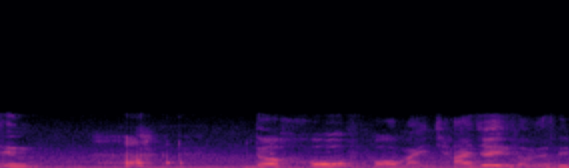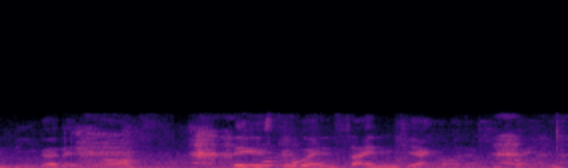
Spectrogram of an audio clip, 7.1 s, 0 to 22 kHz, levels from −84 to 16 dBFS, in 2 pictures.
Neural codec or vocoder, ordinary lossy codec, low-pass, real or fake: none; none; 7.2 kHz; real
